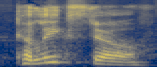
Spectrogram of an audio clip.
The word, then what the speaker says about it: Calixto: It's either Calixto or Caliho? Calixto. Calixto, okay. Calixto. Okay, just wanted to make sure because sometimes if you make the pronounce it like Mexico, even um Mexi- obviously in English, you know Mexico has an X, but uh in the Spanish, you don't hear it.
